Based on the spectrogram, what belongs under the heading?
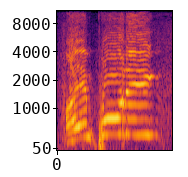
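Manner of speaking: high, loud announcement; battle cry. Real, not acted. Player boarding the enemy ship, high excited battle cry. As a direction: yell it as you charge aboard.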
